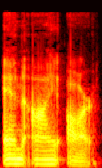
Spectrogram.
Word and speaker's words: Nir: nearandfar and you want to enter in the discount code near and far now remember near is spelled like my first name nir check that out at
